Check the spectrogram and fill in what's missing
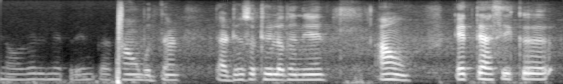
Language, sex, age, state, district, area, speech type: Sindhi, female, 45-60, Gujarat, Surat, urban, spontaneous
